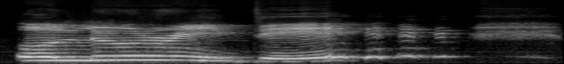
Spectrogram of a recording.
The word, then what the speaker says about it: Olurinde: and um i i really would like to pronounce that name again for emphasis oluri day my name is oluri i help people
